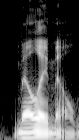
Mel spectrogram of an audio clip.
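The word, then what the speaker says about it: Melle Mel: It's possible I mispronounced it because it's M-E-L-L-E-M-E-L. So Mele Mel? – That would be better. – Okay. Mele Mel then.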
